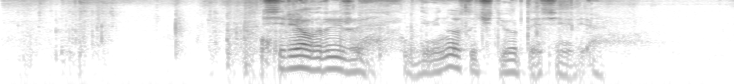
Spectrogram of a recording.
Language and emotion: Russian, neutral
